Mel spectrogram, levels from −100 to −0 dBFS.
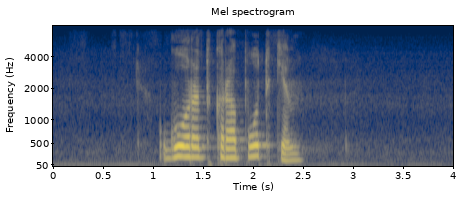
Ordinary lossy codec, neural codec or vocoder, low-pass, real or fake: none; none; 7.2 kHz; real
